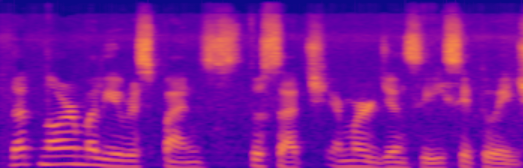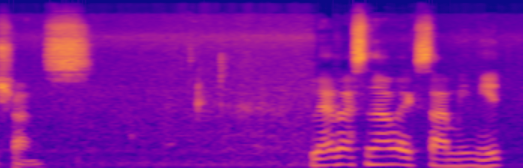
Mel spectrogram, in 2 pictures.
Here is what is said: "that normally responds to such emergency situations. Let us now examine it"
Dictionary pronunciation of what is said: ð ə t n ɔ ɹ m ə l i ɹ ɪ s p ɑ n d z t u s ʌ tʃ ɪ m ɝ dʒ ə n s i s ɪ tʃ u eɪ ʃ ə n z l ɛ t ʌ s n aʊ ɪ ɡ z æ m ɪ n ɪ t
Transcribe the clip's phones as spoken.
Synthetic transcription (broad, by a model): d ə t n ɔ ɹ m ə l i ɹ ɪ s p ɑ n d s t u s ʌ tʃ ɪ m ɝ dʒ ə n s i s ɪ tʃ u eɪ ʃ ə n s l ɛ t ʌ s n aʊ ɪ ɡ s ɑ m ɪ n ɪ t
